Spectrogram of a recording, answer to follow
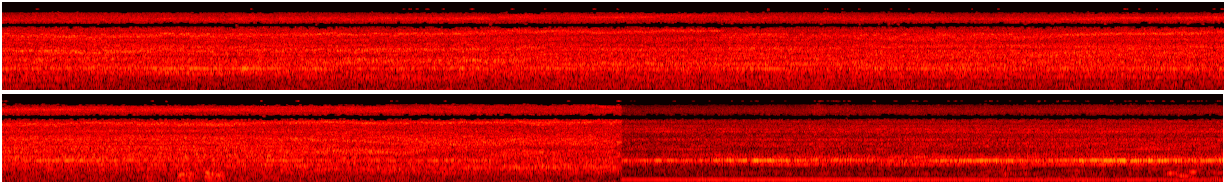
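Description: Floor scrubbing machine running over wet tile, a steady motor hum and whirr with the pad scrubbing the floor. About three-quarters of the way through the sound changes abruptly to a lower, steadier hum.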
